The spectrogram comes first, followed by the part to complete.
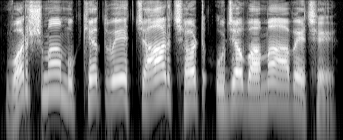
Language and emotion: Gujarati, neutral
